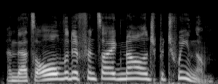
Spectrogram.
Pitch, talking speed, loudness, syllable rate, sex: 235 Hz, 245 wpm, -15 LUFS, 7.8 syllables/s, female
